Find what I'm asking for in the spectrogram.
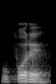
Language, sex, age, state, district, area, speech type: Bengali, male, 18-30, West Bengal, Purulia, urban, read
